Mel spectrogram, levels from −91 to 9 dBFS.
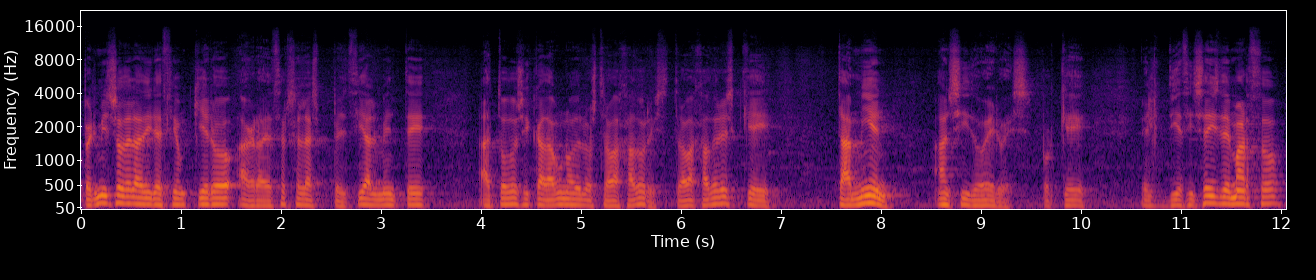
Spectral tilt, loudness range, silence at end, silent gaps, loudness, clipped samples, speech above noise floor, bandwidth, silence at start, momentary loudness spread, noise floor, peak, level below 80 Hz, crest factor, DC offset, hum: -6.5 dB/octave; 2 LU; 0 s; none; -28 LUFS; under 0.1%; 24 dB; 13.5 kHz; 0 s; 13 LU; -52 dBFS; -6 dBFS; -56 dBFS; 22 dB; under 0.1%; none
